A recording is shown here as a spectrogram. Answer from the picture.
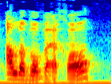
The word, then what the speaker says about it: al levavecha: Now if you say it quickly, you'll say al levavecha, right? And therefore, it doesn't sound like there's two lamas.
